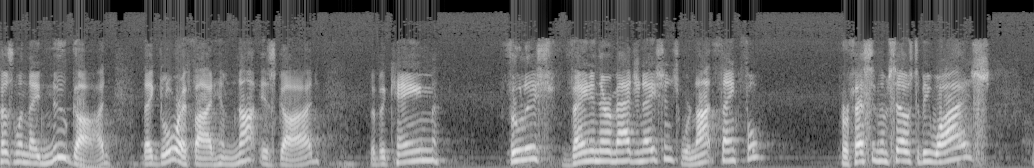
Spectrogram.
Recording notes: Preached at Eureka PBC.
